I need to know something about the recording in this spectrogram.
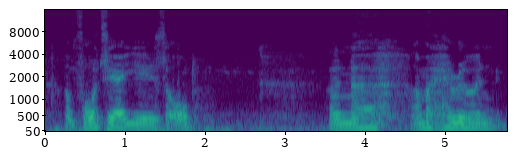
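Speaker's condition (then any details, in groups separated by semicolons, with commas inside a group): Brain infection with surgery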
